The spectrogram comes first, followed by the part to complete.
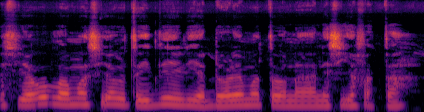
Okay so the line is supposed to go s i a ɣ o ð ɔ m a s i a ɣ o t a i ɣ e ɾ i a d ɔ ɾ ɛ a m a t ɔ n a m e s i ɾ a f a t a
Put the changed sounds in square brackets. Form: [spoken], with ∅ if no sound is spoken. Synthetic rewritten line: s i a ɣ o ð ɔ m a s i a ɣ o t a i [ð] e ɾ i a d ɔ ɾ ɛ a m a t ɔ n a [n] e s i [∅] a f a t a

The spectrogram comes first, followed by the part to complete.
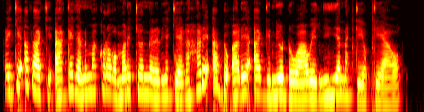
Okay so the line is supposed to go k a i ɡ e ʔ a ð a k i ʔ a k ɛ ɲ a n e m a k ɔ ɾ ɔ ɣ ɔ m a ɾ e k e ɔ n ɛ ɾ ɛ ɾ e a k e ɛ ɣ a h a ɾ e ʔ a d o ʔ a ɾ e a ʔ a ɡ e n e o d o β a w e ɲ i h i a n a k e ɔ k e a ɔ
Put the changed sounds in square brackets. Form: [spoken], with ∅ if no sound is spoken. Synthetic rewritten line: k a i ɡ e ʔ a ð a k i ʔ a k ɛ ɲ a n e m a k ɔ ɾ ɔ ɣ ɔ m a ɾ e k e ɔ n ɛ ɾ ɛ ɾ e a k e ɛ ɣ a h a ɾ e ʔ a d o ʔ a ɾ e a ʔ a ɡ e n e o d o [w] a w e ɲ i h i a n a k e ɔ k e a ɔ

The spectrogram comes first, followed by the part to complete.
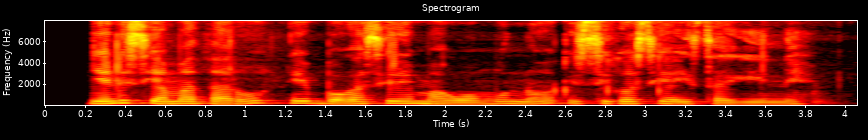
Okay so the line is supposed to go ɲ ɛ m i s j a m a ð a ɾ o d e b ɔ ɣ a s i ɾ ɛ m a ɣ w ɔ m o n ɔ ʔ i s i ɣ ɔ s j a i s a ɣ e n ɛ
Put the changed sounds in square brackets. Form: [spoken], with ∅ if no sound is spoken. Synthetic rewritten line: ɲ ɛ [n] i s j a m a ð a ɾ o [n] e b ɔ ɣ a s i ɾ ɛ m a ɣ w ɔ m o n ɔ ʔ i s i ɣ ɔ s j a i s a ɣ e n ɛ

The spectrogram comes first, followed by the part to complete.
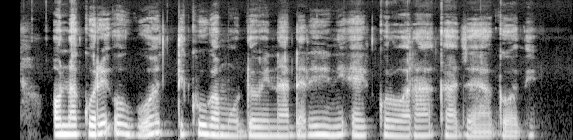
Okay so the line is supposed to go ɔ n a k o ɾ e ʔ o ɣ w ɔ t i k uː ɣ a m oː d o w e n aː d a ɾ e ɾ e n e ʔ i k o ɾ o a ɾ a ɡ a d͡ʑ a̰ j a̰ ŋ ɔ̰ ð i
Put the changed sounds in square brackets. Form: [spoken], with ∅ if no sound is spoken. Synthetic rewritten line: ɔ n a k o ɾ e ʔ o ɣ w ɔ t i k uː ɣ a m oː d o w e n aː d a ɾ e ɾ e n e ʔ [ɛ] k o ɾ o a ɾ a [k] a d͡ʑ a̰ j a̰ [ɡ] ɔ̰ ð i

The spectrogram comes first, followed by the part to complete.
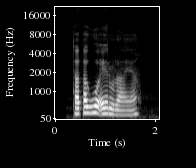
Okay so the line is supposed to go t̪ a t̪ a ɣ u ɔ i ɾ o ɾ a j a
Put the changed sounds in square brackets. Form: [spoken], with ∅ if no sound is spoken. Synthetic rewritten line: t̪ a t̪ a ɣ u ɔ [ɛ] ɾ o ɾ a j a

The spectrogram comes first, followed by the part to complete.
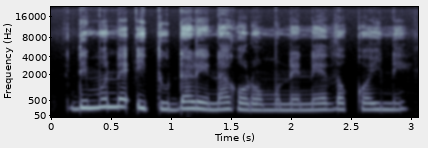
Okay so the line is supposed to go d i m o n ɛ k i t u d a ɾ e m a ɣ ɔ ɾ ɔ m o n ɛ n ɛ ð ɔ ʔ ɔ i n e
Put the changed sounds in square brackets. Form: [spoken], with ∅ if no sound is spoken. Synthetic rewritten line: d i m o n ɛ [ʔ] i t u d a ɾ e [n] a ɣ ɔ ɾ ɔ m o n ɛ n ɛ ð ɔ [k] ɔ i n e

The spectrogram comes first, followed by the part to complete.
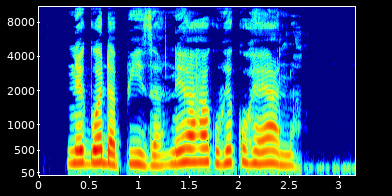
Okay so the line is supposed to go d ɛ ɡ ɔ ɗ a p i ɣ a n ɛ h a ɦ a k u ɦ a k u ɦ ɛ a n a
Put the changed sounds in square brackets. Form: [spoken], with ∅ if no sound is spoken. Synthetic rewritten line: [n] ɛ ɡ ɔ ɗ a p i [z] a n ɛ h a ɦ a k u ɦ [ɛ] k [ɔ] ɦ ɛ a n a

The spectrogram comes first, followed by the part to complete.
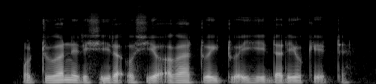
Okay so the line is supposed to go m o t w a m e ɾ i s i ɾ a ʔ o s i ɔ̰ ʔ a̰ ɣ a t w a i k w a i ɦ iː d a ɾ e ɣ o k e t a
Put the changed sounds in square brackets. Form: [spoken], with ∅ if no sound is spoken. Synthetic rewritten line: m o t [u] a [n] e ɾ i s i ɾ a ʔ o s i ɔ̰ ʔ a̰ ɣ a t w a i [t] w a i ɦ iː d a ɾ e [∅] o k e t [ɛ]

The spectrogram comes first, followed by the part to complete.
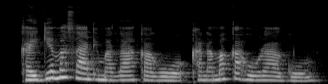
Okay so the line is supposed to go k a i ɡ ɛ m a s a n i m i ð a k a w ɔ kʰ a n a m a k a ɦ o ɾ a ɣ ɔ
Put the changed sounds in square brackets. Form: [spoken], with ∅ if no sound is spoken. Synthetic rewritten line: k a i ɡ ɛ m a s a n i m [a] ð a k a [ɣ] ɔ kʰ a n a m a k a ɦ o ɾ a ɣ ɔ

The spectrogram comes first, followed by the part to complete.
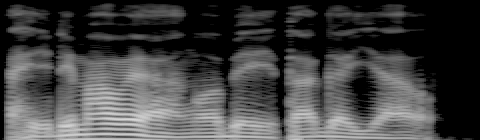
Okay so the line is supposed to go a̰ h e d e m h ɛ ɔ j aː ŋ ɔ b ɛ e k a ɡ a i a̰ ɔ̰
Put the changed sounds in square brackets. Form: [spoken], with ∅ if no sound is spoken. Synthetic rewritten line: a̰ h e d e m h [a] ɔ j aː ŋ ɔ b ɛ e [t] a ɡ a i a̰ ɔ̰

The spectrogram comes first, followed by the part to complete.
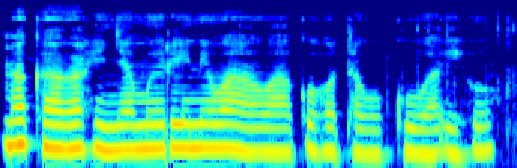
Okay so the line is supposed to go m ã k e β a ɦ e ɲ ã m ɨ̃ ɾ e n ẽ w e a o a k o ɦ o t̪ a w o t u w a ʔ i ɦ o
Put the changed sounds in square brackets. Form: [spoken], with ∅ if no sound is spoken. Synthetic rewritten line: m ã k [a] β a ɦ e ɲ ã m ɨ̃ ɾ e n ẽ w [a] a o a k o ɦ o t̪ a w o [k] u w a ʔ i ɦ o

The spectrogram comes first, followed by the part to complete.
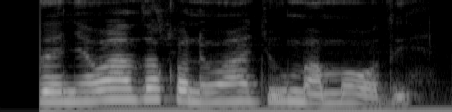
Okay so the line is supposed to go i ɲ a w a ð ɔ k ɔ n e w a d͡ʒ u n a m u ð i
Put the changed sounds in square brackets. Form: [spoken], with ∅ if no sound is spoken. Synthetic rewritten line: [ɛ] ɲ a w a ð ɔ k ɔ n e w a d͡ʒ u [m] a m [ɔ] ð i

